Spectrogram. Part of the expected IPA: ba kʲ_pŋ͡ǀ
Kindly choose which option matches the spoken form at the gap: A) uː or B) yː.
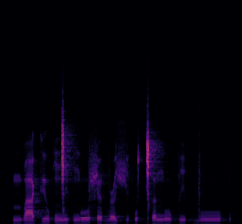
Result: A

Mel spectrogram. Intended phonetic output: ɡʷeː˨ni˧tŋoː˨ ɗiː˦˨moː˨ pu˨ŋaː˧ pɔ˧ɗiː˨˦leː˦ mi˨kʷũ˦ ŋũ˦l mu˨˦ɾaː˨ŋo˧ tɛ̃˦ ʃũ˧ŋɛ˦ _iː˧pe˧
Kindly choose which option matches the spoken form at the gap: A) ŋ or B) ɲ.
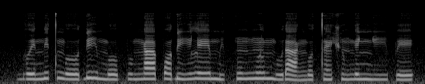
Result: B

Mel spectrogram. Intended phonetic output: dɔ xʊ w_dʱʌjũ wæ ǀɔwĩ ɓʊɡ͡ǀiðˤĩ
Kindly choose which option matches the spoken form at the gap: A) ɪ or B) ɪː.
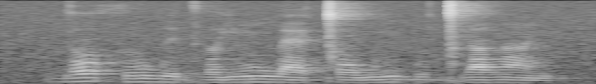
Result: A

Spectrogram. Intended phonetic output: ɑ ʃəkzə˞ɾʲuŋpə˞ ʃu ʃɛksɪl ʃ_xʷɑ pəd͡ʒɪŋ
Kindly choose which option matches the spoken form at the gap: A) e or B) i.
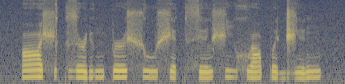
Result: B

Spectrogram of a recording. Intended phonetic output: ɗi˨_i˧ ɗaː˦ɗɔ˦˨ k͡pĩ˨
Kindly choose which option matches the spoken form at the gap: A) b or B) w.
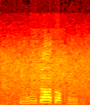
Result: B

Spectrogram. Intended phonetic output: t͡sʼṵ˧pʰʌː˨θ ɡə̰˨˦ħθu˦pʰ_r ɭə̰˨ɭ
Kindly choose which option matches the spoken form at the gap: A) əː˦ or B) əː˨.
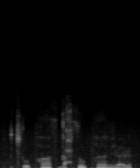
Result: B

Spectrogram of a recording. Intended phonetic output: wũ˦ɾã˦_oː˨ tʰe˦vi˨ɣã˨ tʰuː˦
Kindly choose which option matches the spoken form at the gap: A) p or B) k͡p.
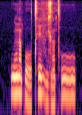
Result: A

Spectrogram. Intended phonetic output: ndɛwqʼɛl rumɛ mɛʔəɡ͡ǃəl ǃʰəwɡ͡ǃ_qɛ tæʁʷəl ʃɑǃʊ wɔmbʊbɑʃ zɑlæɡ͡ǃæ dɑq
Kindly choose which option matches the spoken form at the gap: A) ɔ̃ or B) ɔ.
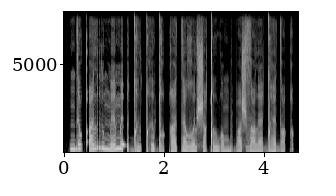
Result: B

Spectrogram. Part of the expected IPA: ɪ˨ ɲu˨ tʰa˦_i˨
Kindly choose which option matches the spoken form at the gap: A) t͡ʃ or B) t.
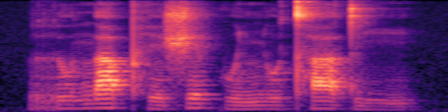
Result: B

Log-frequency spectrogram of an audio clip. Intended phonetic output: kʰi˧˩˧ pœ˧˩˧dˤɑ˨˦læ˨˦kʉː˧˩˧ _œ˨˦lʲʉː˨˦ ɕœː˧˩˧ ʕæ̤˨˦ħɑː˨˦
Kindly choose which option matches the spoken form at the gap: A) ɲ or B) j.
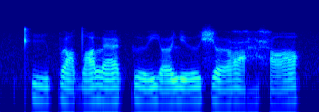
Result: B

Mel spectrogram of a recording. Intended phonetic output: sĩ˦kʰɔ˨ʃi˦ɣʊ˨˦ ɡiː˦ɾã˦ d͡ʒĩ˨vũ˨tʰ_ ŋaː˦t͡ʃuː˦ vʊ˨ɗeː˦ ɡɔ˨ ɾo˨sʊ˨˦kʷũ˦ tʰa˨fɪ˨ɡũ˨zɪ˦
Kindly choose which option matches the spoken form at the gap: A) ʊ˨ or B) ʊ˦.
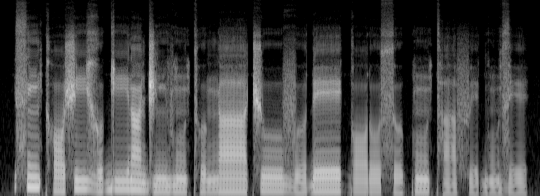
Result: A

